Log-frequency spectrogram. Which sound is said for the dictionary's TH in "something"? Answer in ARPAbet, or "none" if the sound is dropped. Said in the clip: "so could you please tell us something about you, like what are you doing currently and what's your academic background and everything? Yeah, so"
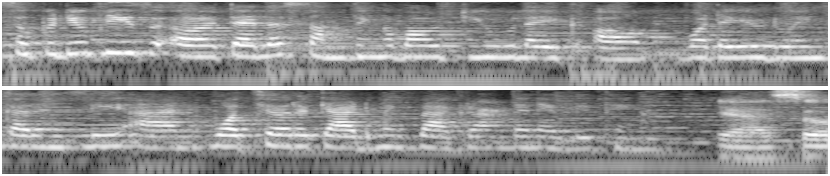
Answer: T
